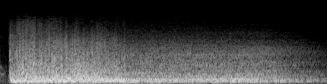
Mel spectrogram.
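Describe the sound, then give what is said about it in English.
A single loud cannon blast, fired when Travis lit the fuse, erupts suddenly, then rolls into a long, heavy rumble that fades slowly over a few seconds, with no voices present. “Then he tapped the ash from the tip of his cigar off and lit the fuse of the cannon he was standing next to.”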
